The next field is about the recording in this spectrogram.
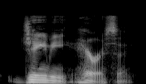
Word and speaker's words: Jamie Harrison: During the Work Shift Live segment, we mispronounced the name of the Democratic National Committee Chair. That's Jamie Harrison.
